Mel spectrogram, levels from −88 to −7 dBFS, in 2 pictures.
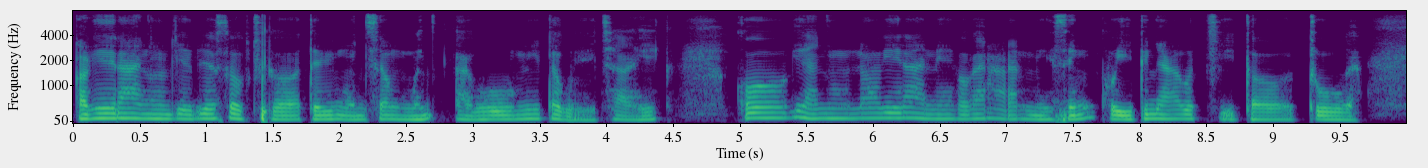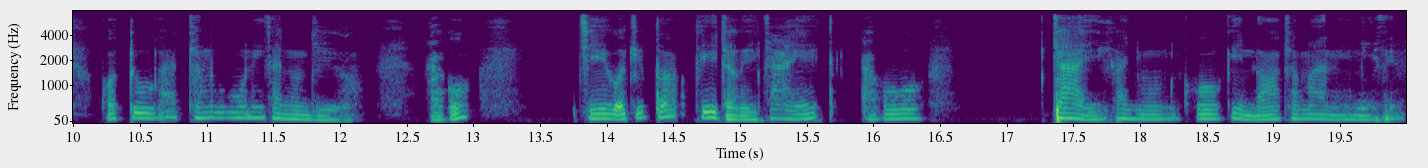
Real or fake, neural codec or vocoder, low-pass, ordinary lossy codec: fake; codec, 44.1 kHz, 3.4 kbps, Pupu-Codec; 7.2 kHz; none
